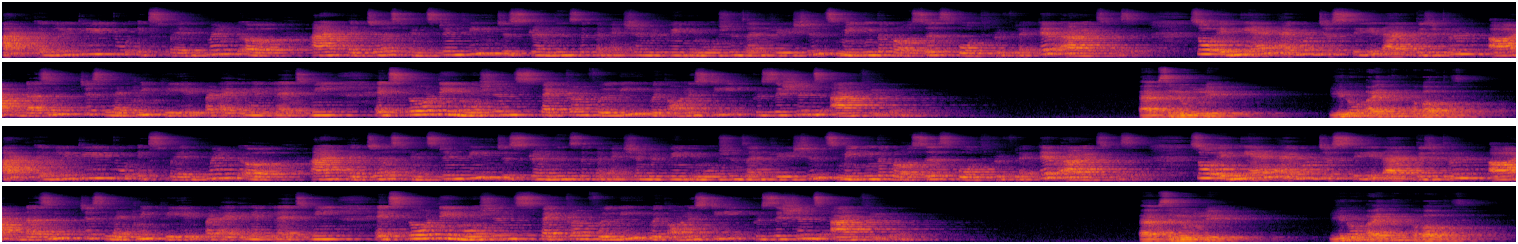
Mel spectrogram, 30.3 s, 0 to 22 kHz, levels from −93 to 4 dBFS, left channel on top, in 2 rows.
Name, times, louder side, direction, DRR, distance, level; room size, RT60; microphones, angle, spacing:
voice 1, 0.0-2.7 3.1-24.2, equal, ahead, -10 dB, 1.5 m, -31 dB
voice 2, 26.5-27.4 28.4-29.7, equal, 25° left, -11 dB, 1.3 m, -27 dB
7.6 x 3.7 x 4.9 m, 1.5 s
head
